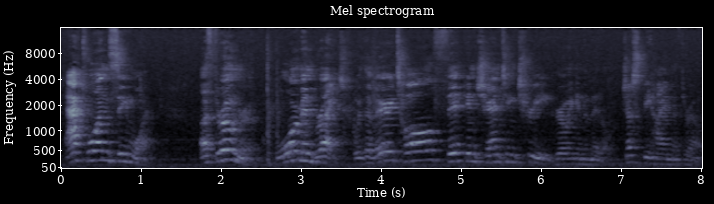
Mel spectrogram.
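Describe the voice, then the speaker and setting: A man's voice: high voice, lively intonation, normal speed, a bit bright. A man reading stage directions as scripted narration for a staged play reading. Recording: echoey room, distant mic, faint noise.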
